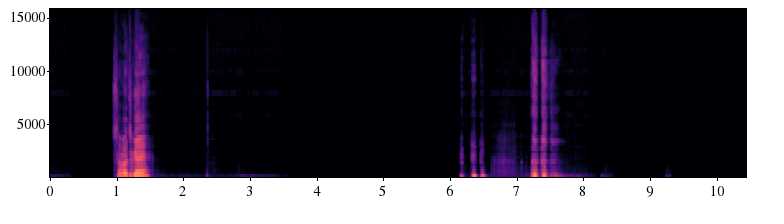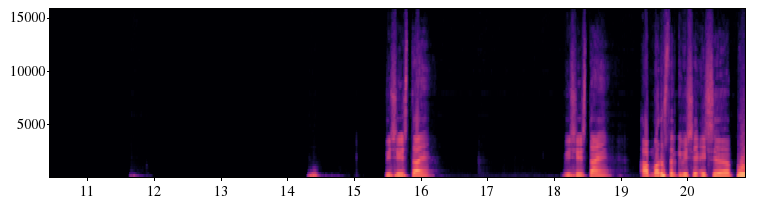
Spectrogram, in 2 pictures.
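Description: A middle-aged man speaks calmly into a close microphone, in short bursts with long pauses.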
